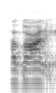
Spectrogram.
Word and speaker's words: Janvi: Is the J silent? I don't know. They don't make sense to me when I try to read them. I always say it wrong. Hey, be nice. Leave her alone, Banks. Come on. Come on. Ugh, leave her alone. Come on. Stop it. The J is silent.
